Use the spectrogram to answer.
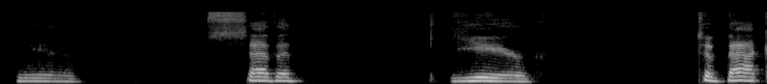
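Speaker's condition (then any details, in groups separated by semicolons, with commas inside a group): ALS; seventh year of disease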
